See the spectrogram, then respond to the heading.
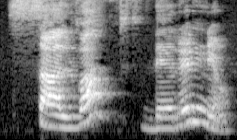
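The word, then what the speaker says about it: salvadoreño: हुआ है उल्टा साइज, इससे हम साउंड का जो टंग होता है वो चेंज होता है, प्रोनाउंसिएशन न्यो निकलता है, तो साल्वा दोरेन्यो, ओके, साल्वा दोरेन्यो।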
